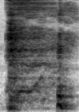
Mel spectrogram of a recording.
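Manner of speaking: squeaky high laugh; amused falsetto laugh; high giggle. Real, not acted. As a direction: burst into a tiny high giggle. Laughing at the story.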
